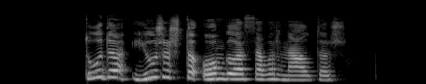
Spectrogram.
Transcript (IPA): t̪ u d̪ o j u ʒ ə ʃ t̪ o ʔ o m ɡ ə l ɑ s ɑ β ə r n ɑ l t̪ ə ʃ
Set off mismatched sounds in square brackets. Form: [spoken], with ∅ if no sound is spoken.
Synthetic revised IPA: t̪ u d̪ o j u ʒ ə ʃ t̪ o ʔ o [ŋ] ɡ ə l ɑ s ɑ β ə r n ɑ l t̪ ə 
